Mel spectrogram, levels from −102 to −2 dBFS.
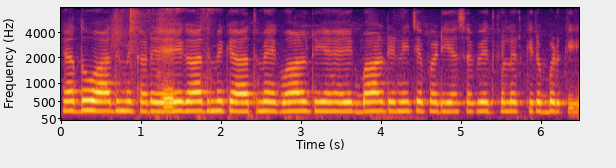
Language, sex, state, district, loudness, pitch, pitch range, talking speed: Hindi, female, Rajasthan, Bikaner, -15 LUFS, 245 Hz, 245-250 Hz, 215 wpm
